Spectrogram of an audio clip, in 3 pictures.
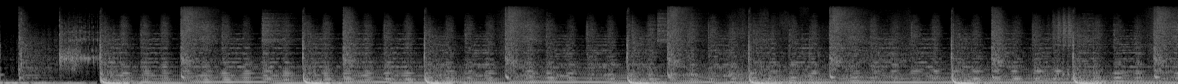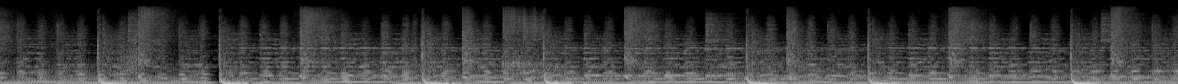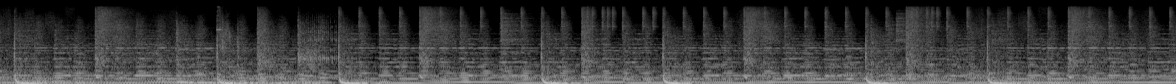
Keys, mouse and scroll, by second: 0.6 click, 1.2-6.5 typing, 1.4 click, 8.0-9.2 typing, 12.3 click, 12.7 click, 13.1-13.8 typing, 13.3 click, 13.7 click, 15.9 alt+click, 16.1-19.9 typing, 19.4 click, 21.2 space, 21.5 space, 22.6 space, 22.9 space, 23.7 space, 24.2 middle click, 24.3 middle click, 24.3 middle click, 24.6 middle click, 24.6 middle click, 25.1 click, 25.6 click, 25.9 right click, 27.4 click, 28.6 click, 29.4 click, 30.2 click, 31.9 click, 33.6 click, 35.0 click.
